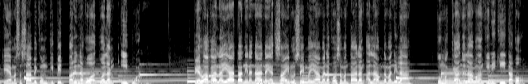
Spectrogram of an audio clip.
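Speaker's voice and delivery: normal talking voice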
